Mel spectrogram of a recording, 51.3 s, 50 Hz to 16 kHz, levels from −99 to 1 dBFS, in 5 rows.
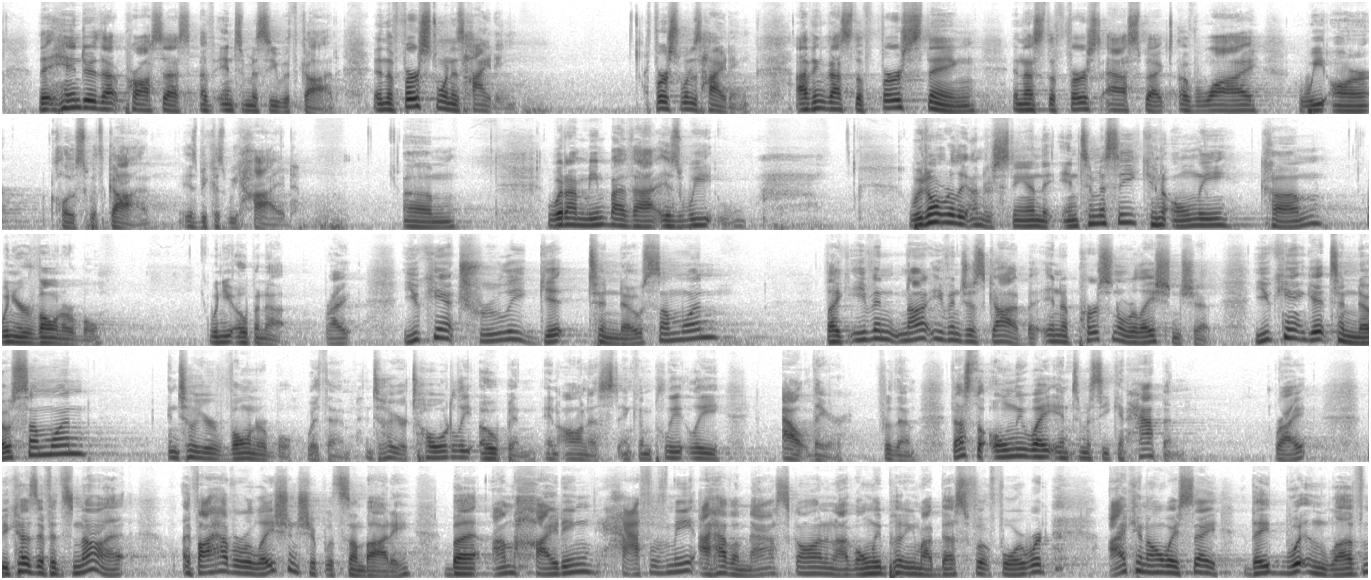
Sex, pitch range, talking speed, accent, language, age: male, 130-175 Hz, 175 wpm, American, English, 30-49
